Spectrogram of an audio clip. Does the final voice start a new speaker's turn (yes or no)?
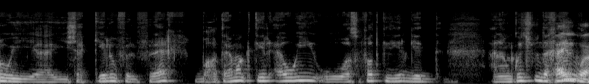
no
